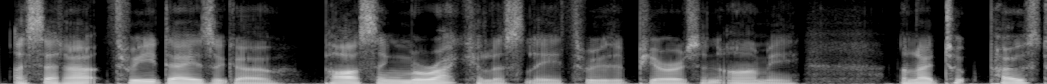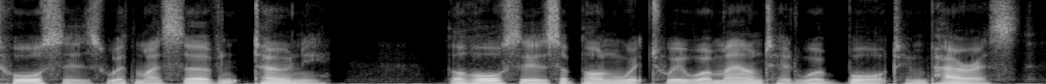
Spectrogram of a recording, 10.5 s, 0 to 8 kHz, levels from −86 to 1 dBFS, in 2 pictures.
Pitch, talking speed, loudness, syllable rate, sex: 100 Hz, 185 wpm, -21 LUFS, 5.6 syllables/s, male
